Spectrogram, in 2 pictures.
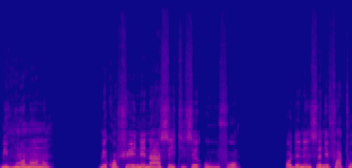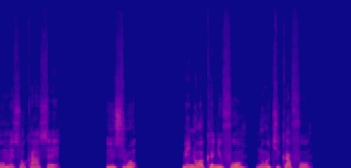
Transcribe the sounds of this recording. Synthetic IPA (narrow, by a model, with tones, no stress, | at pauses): mɪ̃˨ɦũ˦ɾʊ̃˦nʊ̃˦nʊ̃˦ | mɪ̃˨kʰɔ˨ɕᶣɪ˦˨nɪ̃˨nãː˦sɪ˦tʰɪ˨sɛ˦ʔo˨wu˦fʊ˦ɔ˦ | ɔ˨dɪ˨nɪ̃˨n̩˨sɛ̃˦nĩ˦fa˦tʰʊ˨mɪ̃˨sʊ˦kʰã˨sɛ˦ | n̩˨su˨ɾo˦ | mɪ̃˦nʊ̃˦ɔ˨kʰæ˨nĩ˨fʊ˦ɔ˦nʊ̃˦o˨t͡ɕʰi˨kʰa˦fʊ˨ɔ̰˨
